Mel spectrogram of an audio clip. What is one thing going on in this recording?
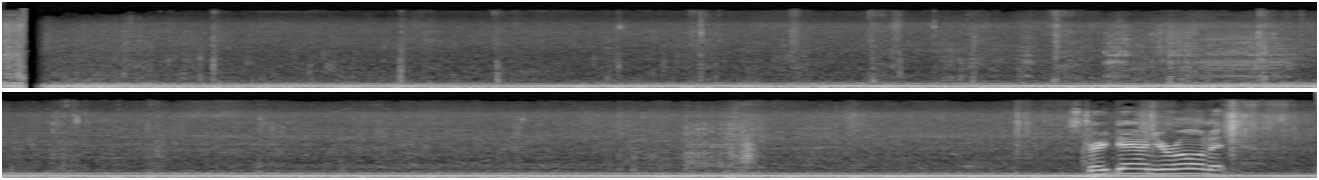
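An off-road vehicle's engine rumbles steadily at a low idle.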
